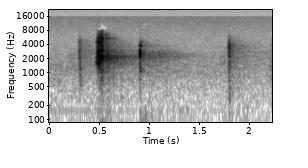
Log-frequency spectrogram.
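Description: A few sharp clicks, the loudest about half a second in with a brief ringing tail, then two more, the last near the end.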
